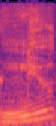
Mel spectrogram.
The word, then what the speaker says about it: Nhu: This is Kaleidoscope, and so we begin right now with Carl Ralston, President and founder of Remember New, that's spelled N-H-U, and Newton, who's a spokesperson for the group Remember New.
